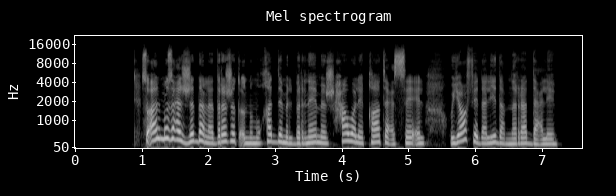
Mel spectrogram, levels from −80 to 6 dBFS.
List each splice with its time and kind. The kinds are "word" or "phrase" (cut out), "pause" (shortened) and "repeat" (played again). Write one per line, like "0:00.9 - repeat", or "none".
0:00.9 - pause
